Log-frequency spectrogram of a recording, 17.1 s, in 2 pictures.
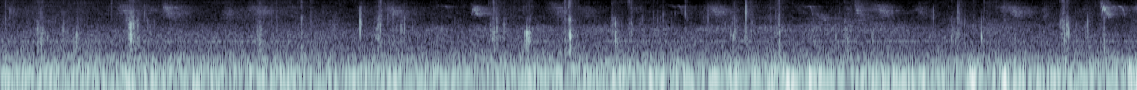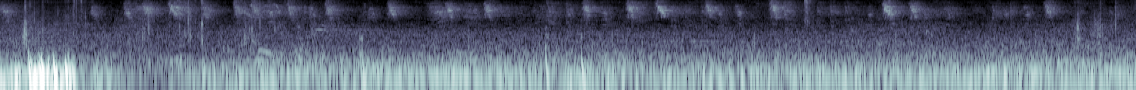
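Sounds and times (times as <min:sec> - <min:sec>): small birds chirping: 0:00.0 - 0:17.0
low rumble on microphone: 0:05.4 - 0:09.4.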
